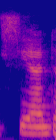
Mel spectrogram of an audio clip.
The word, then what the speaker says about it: Xi'an: Xi'an to Zion. Xi'an means Zion in Chinese.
